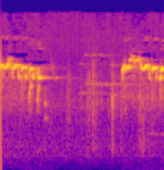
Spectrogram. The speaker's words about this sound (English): Look high into the top branches of a tall tree, and you may see the source of this call, a bald eagle.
